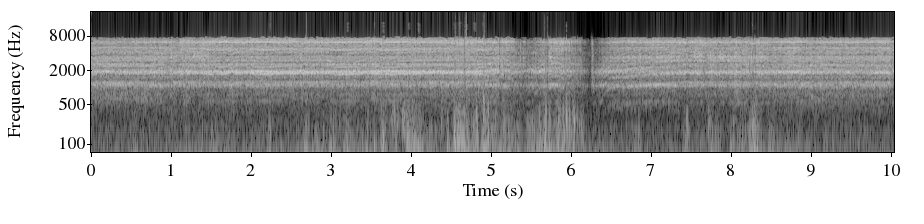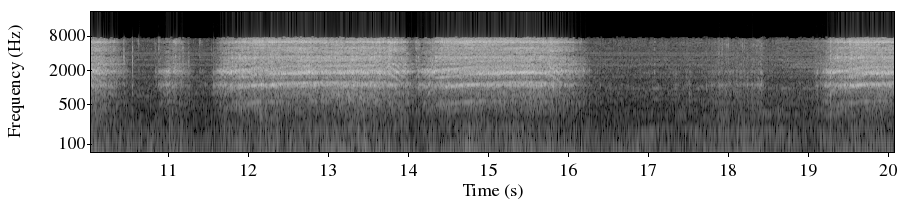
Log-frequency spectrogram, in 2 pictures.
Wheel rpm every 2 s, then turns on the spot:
160, 160, 130, 110, 160, 40, 130, 120, 10, 50.
none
